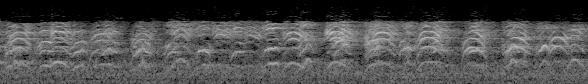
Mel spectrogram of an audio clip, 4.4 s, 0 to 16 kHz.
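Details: Real dolphin sound presented in 8D audio: a rapid stream of high arching whistles, several per second, overlapping and rising then falling, with a steady hiss in the background.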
